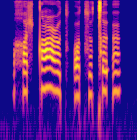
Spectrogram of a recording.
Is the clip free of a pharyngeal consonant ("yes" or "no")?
no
